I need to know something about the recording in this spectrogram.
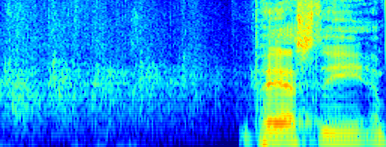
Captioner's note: applause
